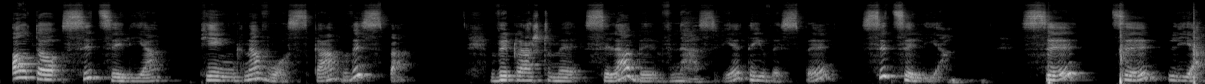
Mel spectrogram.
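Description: A woman teaching young children to read, speaking slowly and clearly and drawing out each syllable. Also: fairly low pitch. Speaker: reading teacher. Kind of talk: slow children's reading lesson. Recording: roomy echo.

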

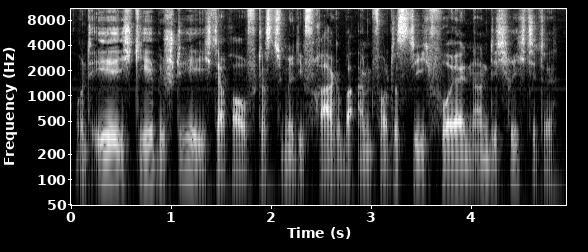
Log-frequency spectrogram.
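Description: A man's voice: extremely low pitch, normal speed, creaky, mellow, husky, heavily acted. A man reading aloud as a witty, cynical young aristocrat who talks in mocking epigrams. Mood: amused, teasing.

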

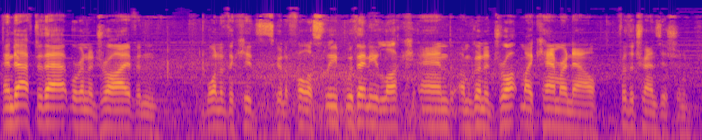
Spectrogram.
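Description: A man's voice: mid-range voice, fast talker, background noise. A man in his thirties casually vlogging a family camping trip outdoors, talking wryly into a handheld camera at arm's length. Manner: playful, wry, chatty with his kids. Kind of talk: casual family travel vlog. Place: outdoors at a campsite and roadside.

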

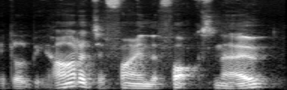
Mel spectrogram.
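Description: Man reading as a kindly animal-loving man, storybook voice, deep, bouncy lilt, gentle and unhurried. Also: sing-song. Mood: cheerful.

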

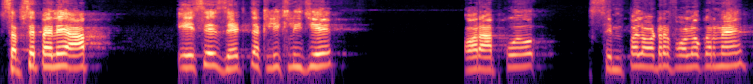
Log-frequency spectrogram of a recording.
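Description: A man teaching an online class, switching between Hindi and English and repeating key rules slowly for students to note down. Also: very high voice, little pitch movement, pushed and bright.

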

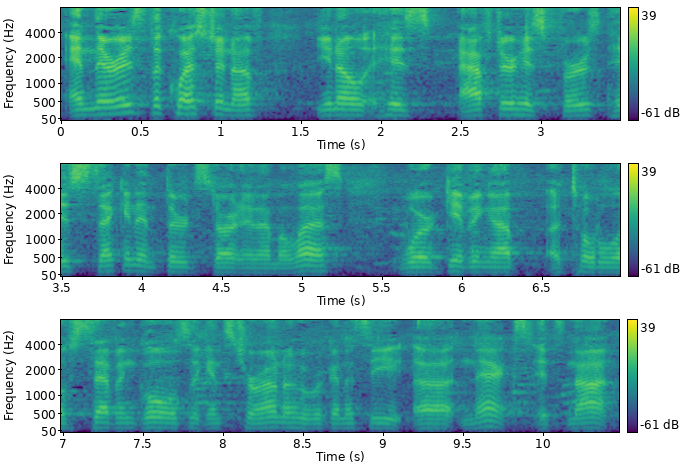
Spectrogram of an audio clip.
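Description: A young man hosting a casual soccer post-game chat in a bar, talking with lots of restarts and jumps in pitch. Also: steady tone, moderate pace, few pauses, a bit bright. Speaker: soccer show host. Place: dim bar. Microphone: studio mic on stand with foam cover, headphones.

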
